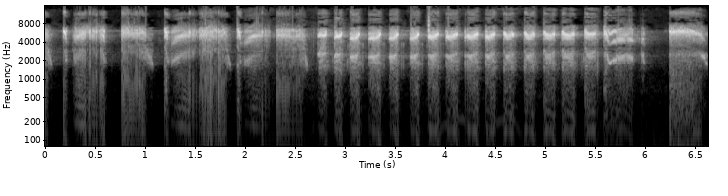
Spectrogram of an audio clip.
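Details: Swiftlet call meant to attract young swiftlets: harsh buzzy chirps that give way to a steady series of short, clipped high chirps, about two or three per second, and end in a longer rasp.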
